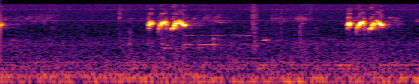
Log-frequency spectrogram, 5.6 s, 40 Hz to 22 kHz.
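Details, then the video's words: Red-whiskered bulbul calling: two bright bursts of three quick, chirpy, up-and-down notes, about two and a half seconds apart, with faint lower background sounds between them. "Red-whiskered bulbul sound 07"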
